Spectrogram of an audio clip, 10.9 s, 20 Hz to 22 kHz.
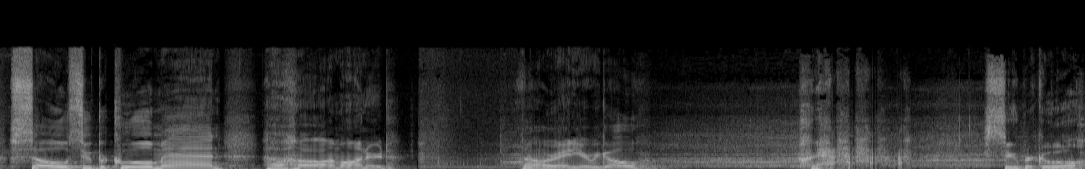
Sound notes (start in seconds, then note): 7.8 laughs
